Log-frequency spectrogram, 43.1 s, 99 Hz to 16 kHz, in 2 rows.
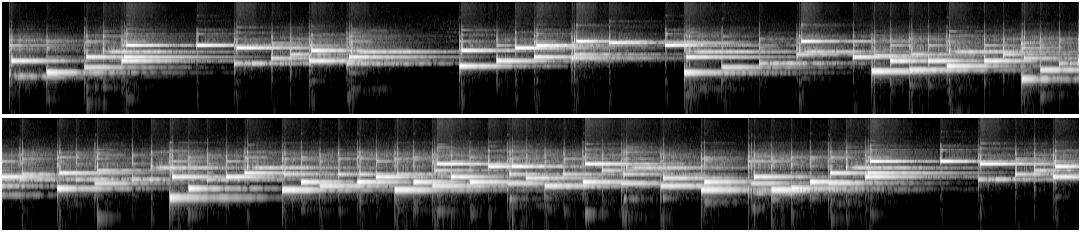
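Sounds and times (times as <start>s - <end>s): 
lo-fi music box: 0.1s - 43.0s.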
